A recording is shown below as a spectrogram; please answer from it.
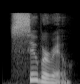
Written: subaru

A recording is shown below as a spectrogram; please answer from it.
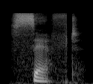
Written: sift

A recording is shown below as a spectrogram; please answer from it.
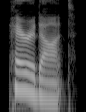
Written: peridot

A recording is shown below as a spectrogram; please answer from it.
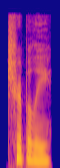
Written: tripoli

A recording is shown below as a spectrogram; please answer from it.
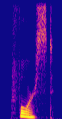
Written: forced

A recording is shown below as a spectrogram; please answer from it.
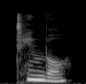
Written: tingle

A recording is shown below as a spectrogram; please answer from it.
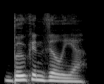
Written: bougainvillea

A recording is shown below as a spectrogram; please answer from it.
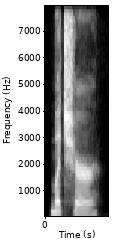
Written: mature

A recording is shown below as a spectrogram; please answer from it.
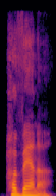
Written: havana

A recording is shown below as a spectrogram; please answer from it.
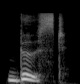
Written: boost

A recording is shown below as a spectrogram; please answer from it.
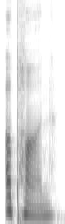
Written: upon

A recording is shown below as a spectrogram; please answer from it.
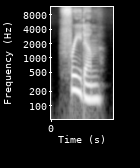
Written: freedom

